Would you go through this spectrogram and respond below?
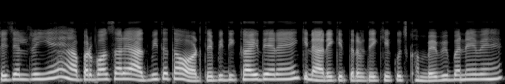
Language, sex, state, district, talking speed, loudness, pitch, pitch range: Hindi, female, Uttar Pradesh, Budaun, 310 wpm, -14 LUFS, 225 Hz, 190-240 Hz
